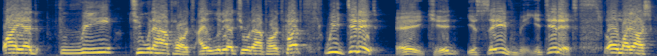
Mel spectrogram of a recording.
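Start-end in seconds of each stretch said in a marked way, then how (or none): 4.9-7.2 low-pitched, put-on hero voice; Han Solo. Rescued captive thanking the kid, low hero voice. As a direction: play the rescued captain, deep and cool. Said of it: "Han Solo".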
